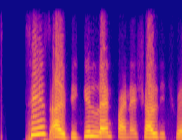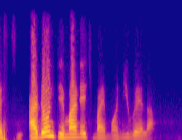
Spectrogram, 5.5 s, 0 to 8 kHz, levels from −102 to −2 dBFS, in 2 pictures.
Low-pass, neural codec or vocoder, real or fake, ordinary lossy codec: 7.2 kHz; codec, 16 kHz in and 24 kHz out, 1 kbps, XY-Tokenizer; fake; none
